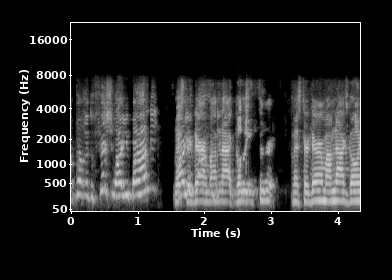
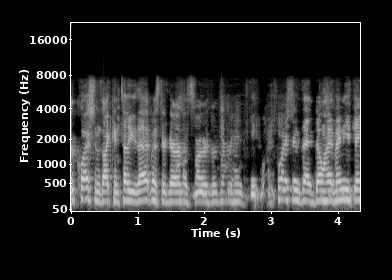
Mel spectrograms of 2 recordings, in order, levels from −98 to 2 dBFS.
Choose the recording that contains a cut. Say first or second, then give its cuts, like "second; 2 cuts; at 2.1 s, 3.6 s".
first; 2 cuts; at 1.3 s, 3.2 s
